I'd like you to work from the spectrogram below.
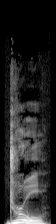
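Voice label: "draw", English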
